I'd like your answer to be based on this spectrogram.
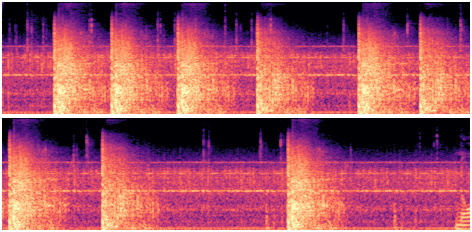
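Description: About nine loud, booming gunshots in the survival horror video game Silent Hill, fired at an irregular pace with gaps of roughly half a second to two seconds, each one ringing out and fading. No voices are heard.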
